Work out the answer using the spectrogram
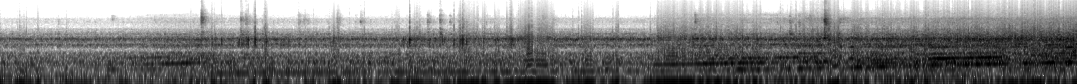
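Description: A Ford Puma race car's four-cylinder engine, heard from inside its stripped-out, roll-caged cabin, pulls hard under acceleration. Its pitch climbs in several rising sweeps and it grows gradually louder, with a few light clicks and rattles.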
